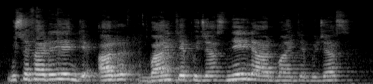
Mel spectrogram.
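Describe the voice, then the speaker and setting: A man's high-pitched voice comes through noticeable background noise and audible room echo. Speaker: programming instructor. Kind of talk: tutorial.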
